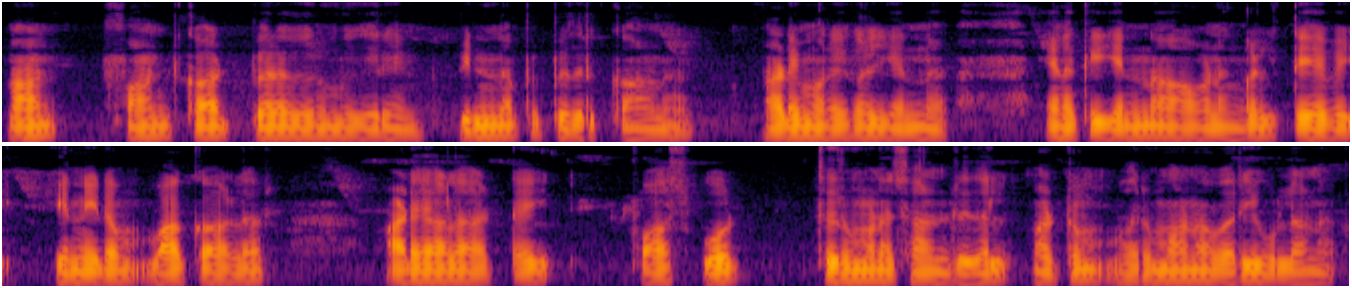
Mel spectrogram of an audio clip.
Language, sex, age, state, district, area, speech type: Tamil, male, 18-30, Tamil Nadu, Madurai, rural, read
